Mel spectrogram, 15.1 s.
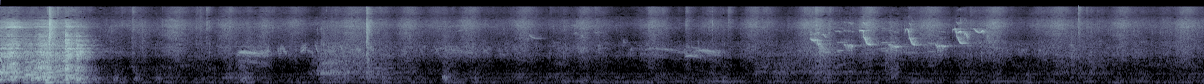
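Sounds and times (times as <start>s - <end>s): faint bird chirps: 2.8s - 13.3s.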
